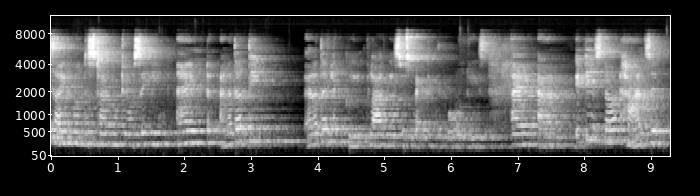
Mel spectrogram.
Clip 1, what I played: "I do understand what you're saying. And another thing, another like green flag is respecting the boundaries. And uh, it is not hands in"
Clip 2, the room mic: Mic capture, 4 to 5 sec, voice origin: echo only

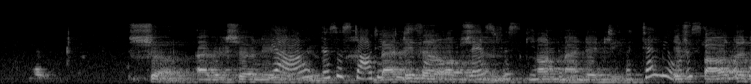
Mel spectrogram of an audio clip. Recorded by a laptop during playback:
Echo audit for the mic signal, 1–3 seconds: echo only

